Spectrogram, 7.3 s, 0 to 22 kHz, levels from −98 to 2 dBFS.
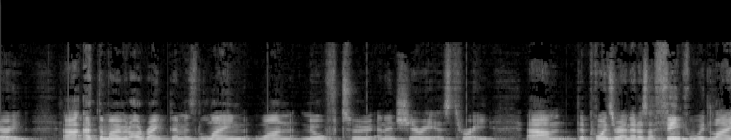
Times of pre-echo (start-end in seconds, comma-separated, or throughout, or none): none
